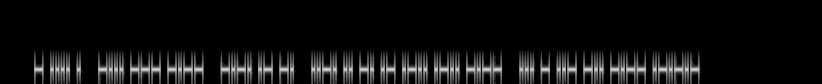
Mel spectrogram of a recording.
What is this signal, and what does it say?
Morse code, heard as a keyed tone, about 44 wpm, 700 Hz. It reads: THE BOY CAN FINALLY STUDY.
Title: Additional Easy Phrases 45wpm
